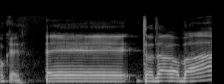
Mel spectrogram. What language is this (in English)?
Hebrew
